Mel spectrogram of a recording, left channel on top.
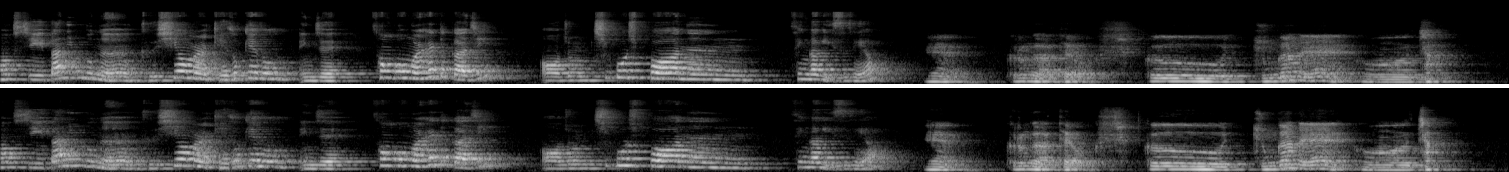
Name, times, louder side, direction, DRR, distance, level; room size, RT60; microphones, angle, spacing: voice 1, 0.0-3.4 3.8-4.9 5.4-7.5 7.9-8.7, left 1 dB, 40° left, 4 dB, 0.5 m, -21 dB
voice 2, 9.2-9.7 10.1-14.3, right 2 dB, 60° right, 4 dB, 0.5 m, -23 dB
5.1 x 3.2 x 2.8 m, 0.91 s
head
